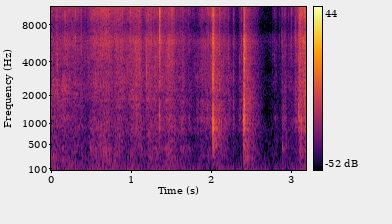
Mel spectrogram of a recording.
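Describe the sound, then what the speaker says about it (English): A plastic bag is pulled off a boxed East India Company Stirling engine fan, giving soft crinkling and rustling with a few sharper crackles near the end, close and fairly quiet. "Plastic bag off here without dropping this stuff."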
